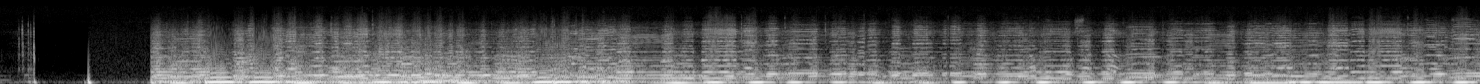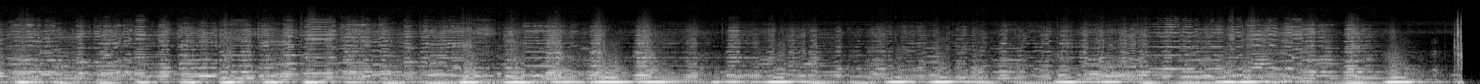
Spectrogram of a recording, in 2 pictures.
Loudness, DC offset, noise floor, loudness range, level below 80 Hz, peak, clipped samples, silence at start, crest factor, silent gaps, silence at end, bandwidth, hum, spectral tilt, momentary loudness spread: -12 LUFS; under 0.1%; -46 dBFS; 5 LU; -22 dBFS; -2 dBFS; under 0.1%; 0.3 s; 8 dB; none; 0.15 s; 8.4 kHz; none; -7 dB/octave; 10 LU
